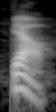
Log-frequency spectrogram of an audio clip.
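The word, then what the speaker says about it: 比较: pronounced bi jiao, and it was almost never bi jiao. It was like biao, brao, biao.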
